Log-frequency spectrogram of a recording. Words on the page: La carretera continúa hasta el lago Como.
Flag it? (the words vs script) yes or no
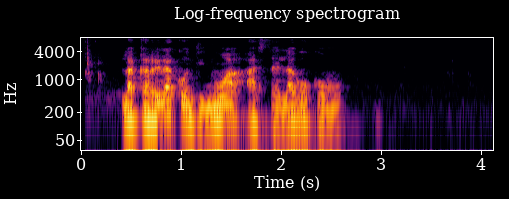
no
